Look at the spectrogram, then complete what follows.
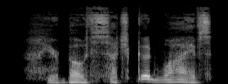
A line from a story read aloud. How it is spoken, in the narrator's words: I groaned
